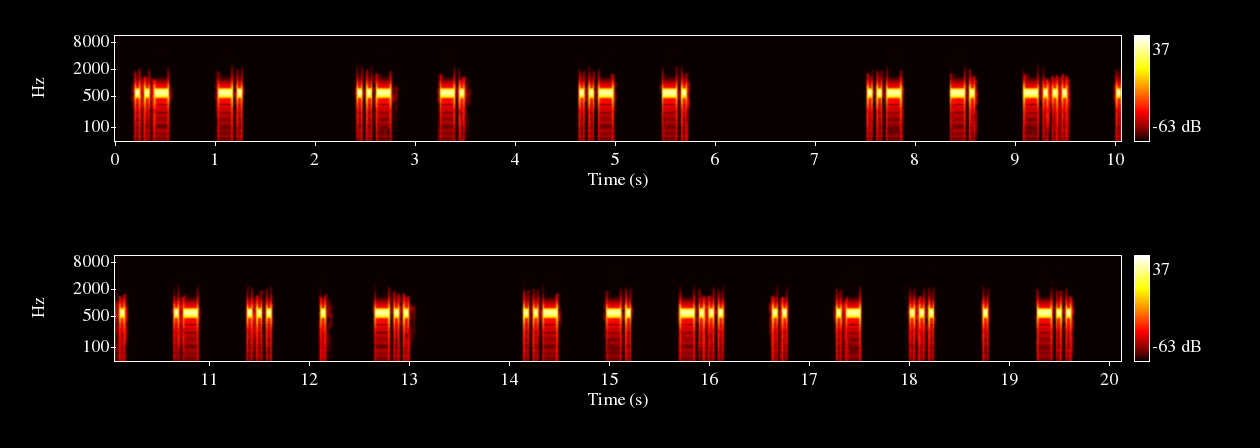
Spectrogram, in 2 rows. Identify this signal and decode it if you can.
Morse code, heard as a keyed tone, about 25 wpm, spaced as for 13 wpm, 600 Hz. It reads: UN UN UN UNBIASED UNBIASED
